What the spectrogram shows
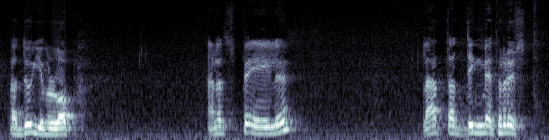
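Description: A man's voice: fairly high pitch, measured pace, darkish tone, slightly rough, lo-fi sound. An actor playing a rule-bound, distrustful male astronaut who speaks insistently in a radio drama. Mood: scolding.

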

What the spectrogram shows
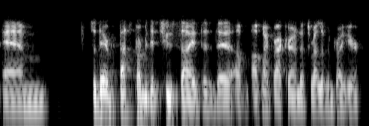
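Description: A company founder in his forties gives casual interview answers over a remote call that sounds tinny, like a phone. His low voice stays steady and fairly quick, though he's thoughtful and hesitant, full of ums and restarts.

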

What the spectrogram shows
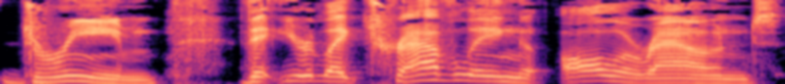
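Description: A man acts as game master, narrating a tabletop game in a casual, improvised way. His voice sits a bit high and he goes slowly, feeling for words, in a dry-sounding space. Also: no room sound. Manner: halting, improvised, peppered with "like".

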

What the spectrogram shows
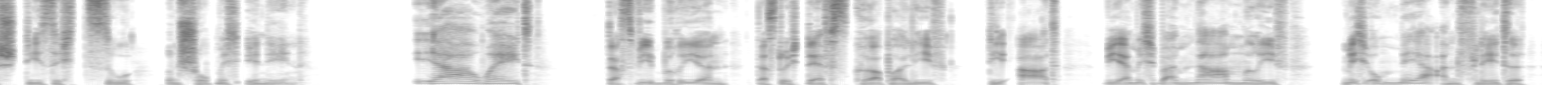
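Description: A man calmly reading a first-person story aloud in measured scripted narration. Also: on the low side, no room sound, studio quality. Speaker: audiobook narrator.

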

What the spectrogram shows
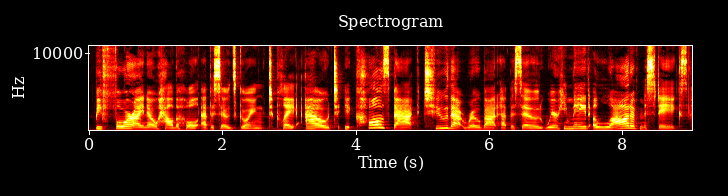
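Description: A woman podcast host walks through an episode recap from her notes, marking the timestamps as she goes. She reads in a measured, analytical way, with her voice sitting at a middle pitch. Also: a bit bright. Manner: methodical, analytical, marks timestamps.

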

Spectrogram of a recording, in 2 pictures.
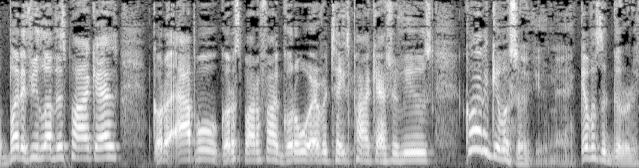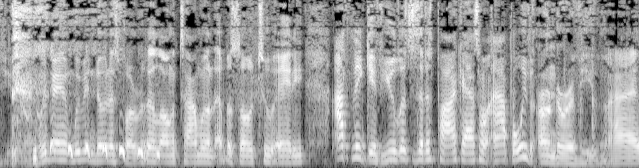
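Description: A man with a fairly high, creaky voice hosts a laid-back sneaker podcast from a studio. He banters in loose slang and keeps repeating himself to drive his points home.

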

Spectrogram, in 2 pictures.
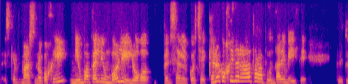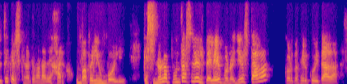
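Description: A woman in her forties, a podcast guest, telling a personal story in a lively way and acting out the voices she quotes. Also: quick pace, husky, no room sound, highs cut off. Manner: animated, acts out quoted dialogue in a higher voice. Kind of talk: casual storytelling.

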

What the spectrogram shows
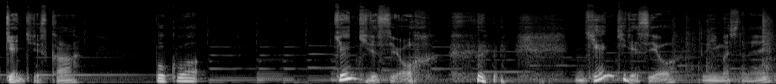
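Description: Slow, gentle man with a deep voice. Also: huge pitch swings, soft background music. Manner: gentle, repeats and explains simple words. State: slightly sore throat. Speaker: podcast host teaching Japanese. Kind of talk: slow, simple podcast talk for language learners.

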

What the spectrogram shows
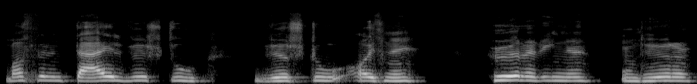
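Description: A man's voice: a little high, mellow. A man hosting a radio interview, hesitant and stumbling over restarts. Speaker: radio host.

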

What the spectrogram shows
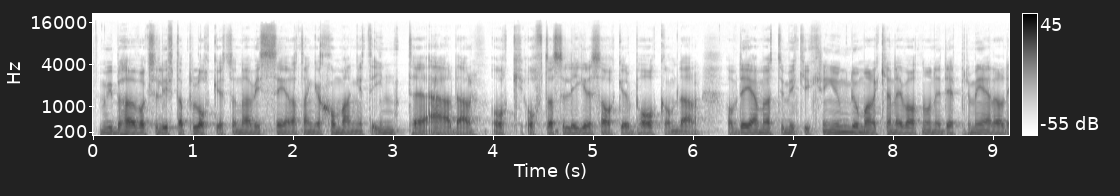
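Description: A man's voice: extremely low pitch, a little mellow. A young man, a lecturer, answering interview questions in an earnest storytelling way. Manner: earnest, storytelling, acts out quoted voices. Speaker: lecturer and speaker. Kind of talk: conversational interview answers with anecdotes.

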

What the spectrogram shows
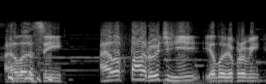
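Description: Brazilian man, podcast co-host, animated self-mocking storyteller, slightly muffled sound with soft music. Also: fairly high pitch, rapid-fire. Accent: Brazilian Portuguese. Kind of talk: casual storytelling chat.

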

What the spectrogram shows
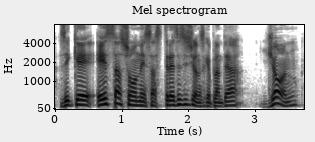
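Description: A man co-hosting a podcast, introducing a guest and topics in an animated, conversational way. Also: a little high, measured pace, dry recording, studio quality. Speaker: podcast co-host.

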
